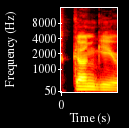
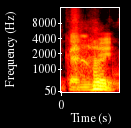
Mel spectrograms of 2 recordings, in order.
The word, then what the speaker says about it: Gungi: I refuse to call it Gunji. Good, good, good. Good. So it's Gungi forever. It is settled. Think fungi or fungi.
